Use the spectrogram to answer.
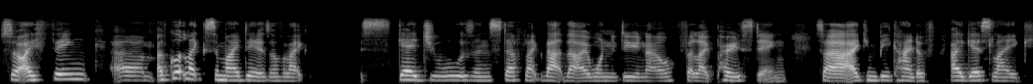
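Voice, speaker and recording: With an English accent, a woman speaks at a fairly slow pace with medium pitch and fairly even intonation. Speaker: YouTuber. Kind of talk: casual monologue. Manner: monotone; hesitant, many fillers.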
